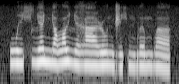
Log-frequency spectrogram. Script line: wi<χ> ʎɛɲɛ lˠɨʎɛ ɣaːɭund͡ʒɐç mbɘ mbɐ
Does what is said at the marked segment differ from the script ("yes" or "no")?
yes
